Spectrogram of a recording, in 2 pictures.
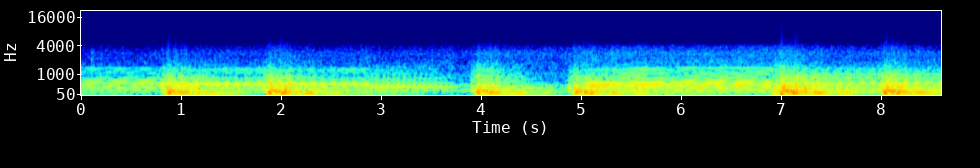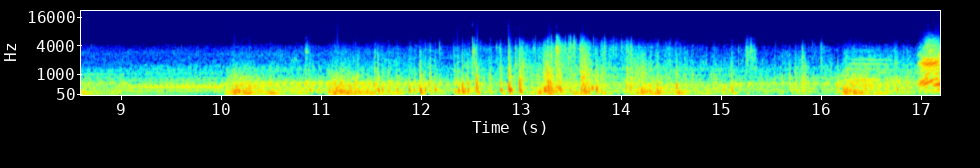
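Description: Orchestral western film score playing held chords with heavy accented hits every second or two. In the last few seconds the clatter of horses' hooves comes in under the music as riders arrive.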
